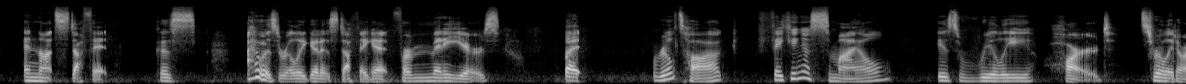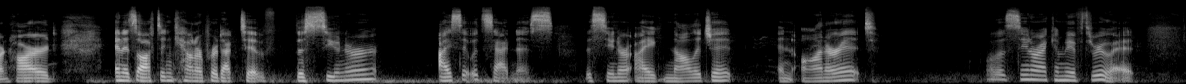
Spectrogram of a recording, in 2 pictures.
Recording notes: In this solocast. She recorded this from the beach, and a couple of fun things happened.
